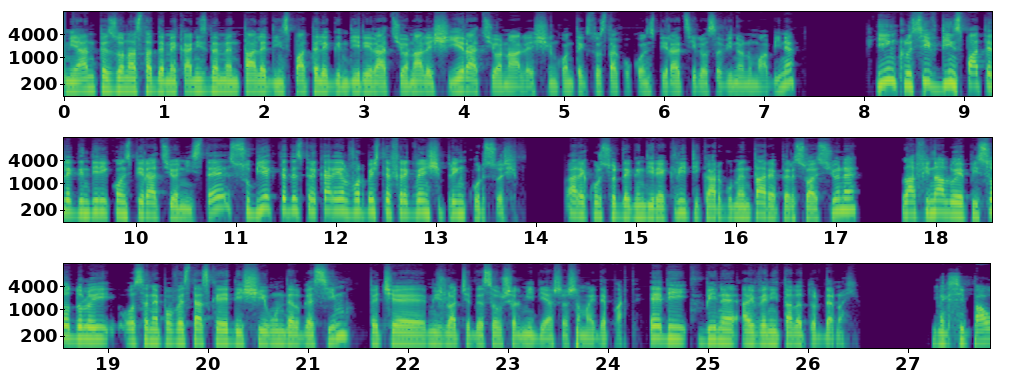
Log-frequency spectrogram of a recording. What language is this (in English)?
Romanian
